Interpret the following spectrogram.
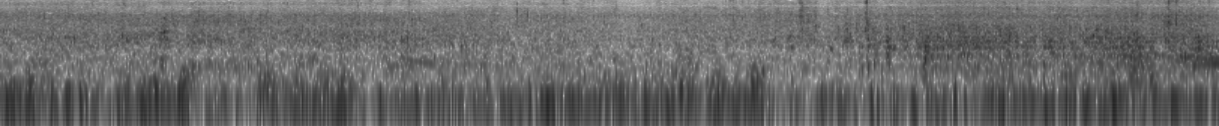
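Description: Wind buffeting the microphone in a steady, gusty rumble, over small lake waves lapping at the shoreline.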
